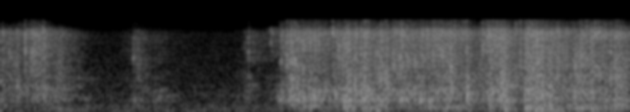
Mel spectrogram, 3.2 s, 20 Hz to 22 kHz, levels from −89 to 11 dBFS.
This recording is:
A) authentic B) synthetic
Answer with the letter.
A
